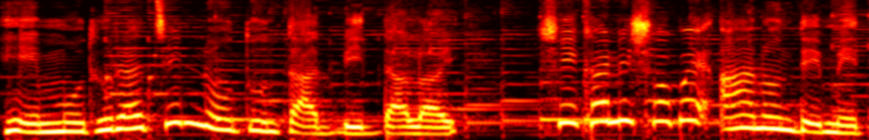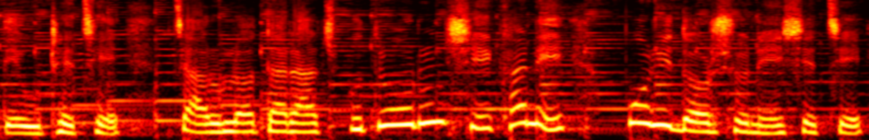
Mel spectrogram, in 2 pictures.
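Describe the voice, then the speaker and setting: A woman's voice: mid-range voice, sing-song, moderate pace, a little mellow, faint music behind. A woman giving scripted storybook narration of scenes in a fairy-tale cartoon.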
